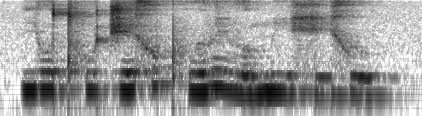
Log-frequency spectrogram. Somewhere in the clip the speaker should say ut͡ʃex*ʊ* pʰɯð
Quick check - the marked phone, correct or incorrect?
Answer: correct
